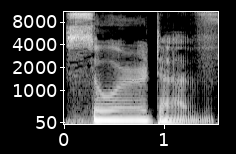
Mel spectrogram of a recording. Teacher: 特的音浊化，然后连读 I sortof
